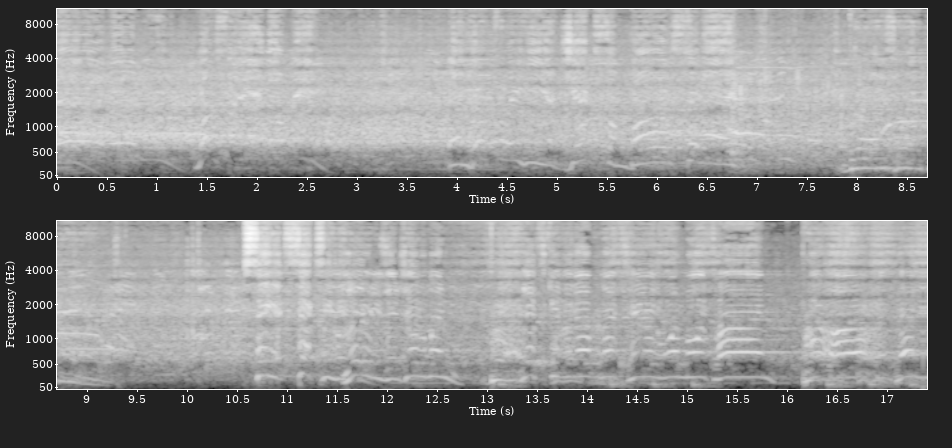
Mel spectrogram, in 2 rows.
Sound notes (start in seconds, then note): 3.2 cheering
